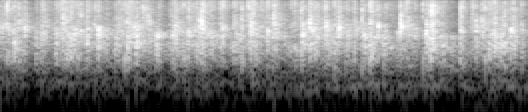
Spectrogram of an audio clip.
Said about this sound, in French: Et donc, vous allez faire partie de la grande famille des résidents de Full Sentimental. et ça, ça s'applaudit.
